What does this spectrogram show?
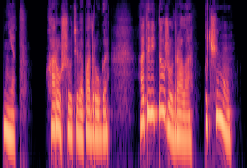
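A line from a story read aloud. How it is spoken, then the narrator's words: Soft laugh. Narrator (Russian): Лара рассмеялась тихонько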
